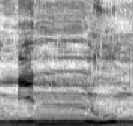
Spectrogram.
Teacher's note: nun sukun dibaca jelas tanpa mendengung minhum mim sukun bertemu Ain Idhar syafawi mim sukun dibaca jelas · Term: izhar halq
